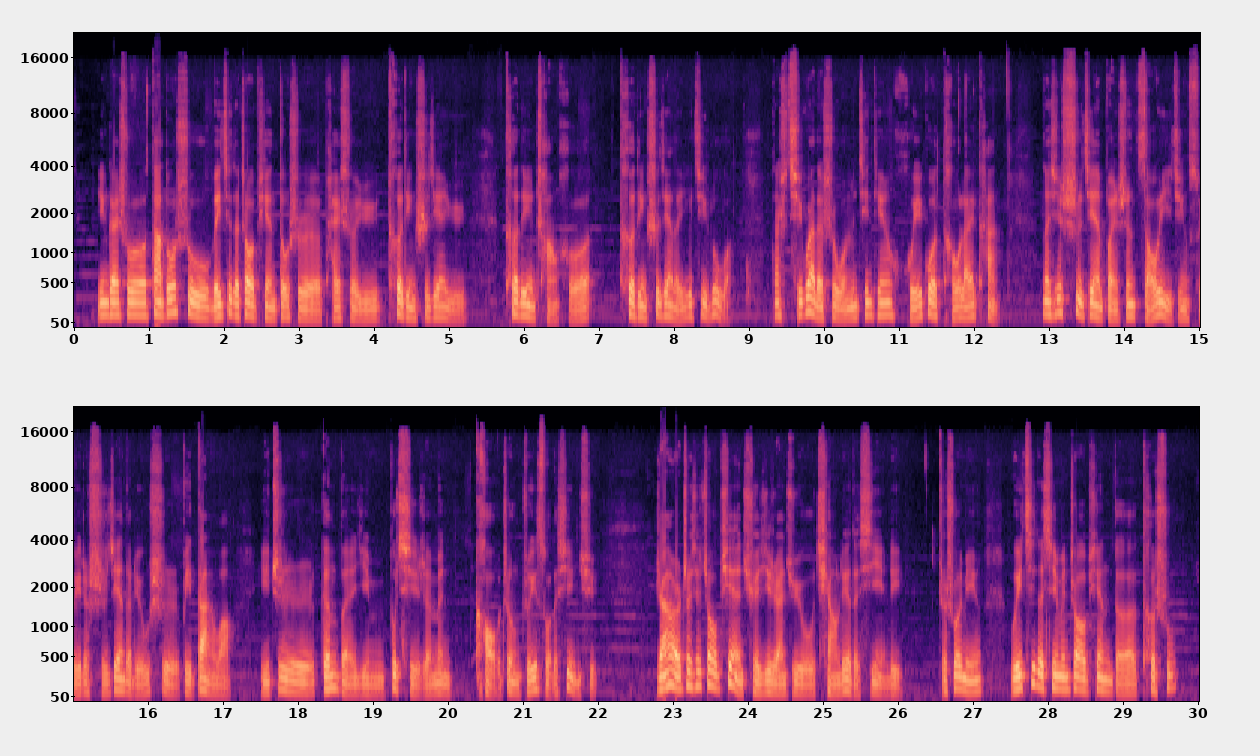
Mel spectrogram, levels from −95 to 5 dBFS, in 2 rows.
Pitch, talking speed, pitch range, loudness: 105 Hz, 230 characters per minute, 90-125 Hz, -18 LUFS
